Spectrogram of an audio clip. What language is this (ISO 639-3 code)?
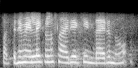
mal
